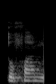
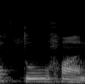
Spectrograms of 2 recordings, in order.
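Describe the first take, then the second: First: तूफान with a short u in तू; higher तूफान with clipped तू; short vowel. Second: तूफान with a long oo in तू; long vowel. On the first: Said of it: "तो तूफान नहीं होता". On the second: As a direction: slowly stretch the तू of तूफान. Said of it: "तूफान होता है". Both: Shown as a demonstration.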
